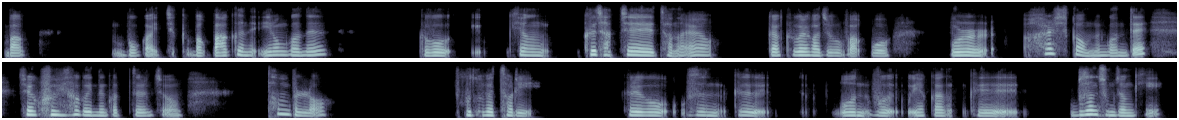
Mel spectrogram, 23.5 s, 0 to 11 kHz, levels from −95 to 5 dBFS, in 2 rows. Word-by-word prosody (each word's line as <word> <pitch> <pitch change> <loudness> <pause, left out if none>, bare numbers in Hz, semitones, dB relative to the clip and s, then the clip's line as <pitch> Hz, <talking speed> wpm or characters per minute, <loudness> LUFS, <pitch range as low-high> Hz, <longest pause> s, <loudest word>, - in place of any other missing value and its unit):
막 - - 0 0.9
뭐가 - - -1
있지? - - -8
그 - - -13
막 - - 0
마그넷 185 +3 +3
이런 210 +2 +1
거는 200 +4 +1 0.9
그거 175 0 +2 0.2
이 365 +1 -9 0.3
그냥 190 -4 0 0.3
그 225 - +6
자체잖아요. 195 -2 +2 0.6
그니까 190 +1 +3
그걸 195 -1 +4
가지고 175 -2 0
막 - - +1
뭐 155 -2 -1 0.6
뭘 185 -1 +5 0.4
할 285 0 0
수가 235 -4 -1
없는 180 +1 -2
건데 170 - +2 0.5
제가 220 -2 +5
고민하고 215 -1 +3
있는 180 -2 +1
것들은 175 +2 -3
좀 - - -4 0.9
텀블러 215 - -1 1.3
보조 200 0 -1
배터리 185 -4 0 0.8
그리고 185 -3 +2
무슨 190 -3 -4
그 195 - 0 0.7
뭔 180 -1 0
뭐 175 -5 -1 0.2
약간 170 -2 -1 0.2
그 370 - 0 0.5
무선 210 +6 +5
충전기. 185 -5 -2
190 Hz, 200 characters per minute, -25 LUFS, 175-210 Hz, 1.3 s, 그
